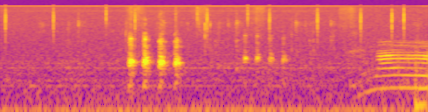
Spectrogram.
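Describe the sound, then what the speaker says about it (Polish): Chickens in the Minecraft video game cluck in a quick burst of four short calls, followed by a few softer clucks and then a brief harmonic squawk, all over a steady low hum of game background sound. "Chodźcie, kury."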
